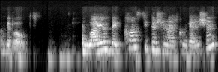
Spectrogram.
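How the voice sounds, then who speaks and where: A woman's voice with a Spanish accent, vocal fry and very wide pitch swings. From Chile. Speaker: conference presenter. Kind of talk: conference presentation. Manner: halting, many fillers.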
